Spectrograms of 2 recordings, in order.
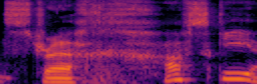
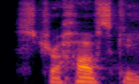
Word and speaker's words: Strahovski: Sheen we've got yvon stovsky I can't I don't think I pronounced her name right her last name right Strahovski yes stovsky we've got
